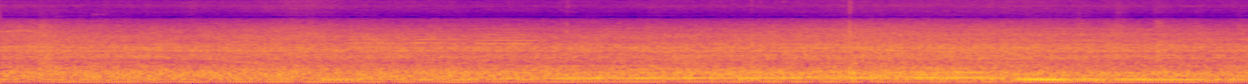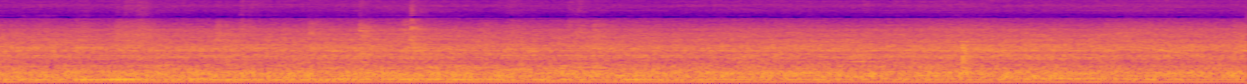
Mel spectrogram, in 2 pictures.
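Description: Steady low rumbling background noise, with a low drone that swells and wavers through the middle.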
